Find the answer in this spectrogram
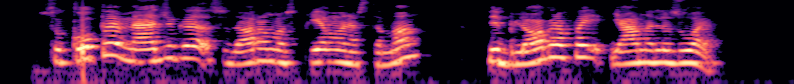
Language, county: Lithuanian, Vilnius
